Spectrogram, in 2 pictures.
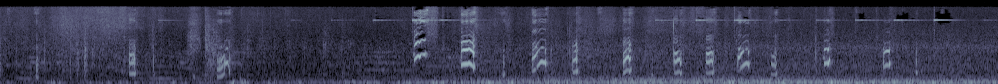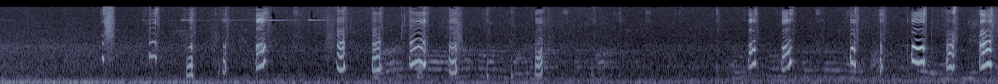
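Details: Newborn English Cocker Spaniel (field type) puppies, a litter of four males, give high, thin whimpers and squeaks in short irregular bursts, with rustling and low background rumble.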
